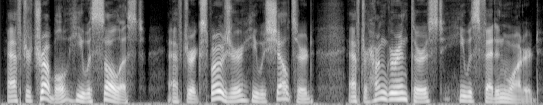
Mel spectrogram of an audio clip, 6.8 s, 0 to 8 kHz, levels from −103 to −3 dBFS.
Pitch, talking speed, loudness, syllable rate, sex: 130 Hz, 170 wpm, -18 LUFS, 5.6 syllables/s, male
